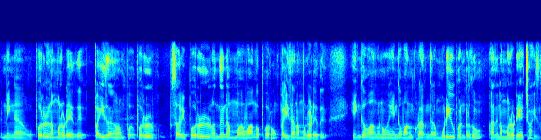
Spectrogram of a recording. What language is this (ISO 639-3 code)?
tam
